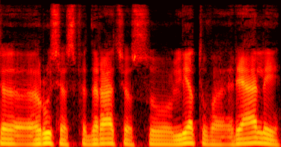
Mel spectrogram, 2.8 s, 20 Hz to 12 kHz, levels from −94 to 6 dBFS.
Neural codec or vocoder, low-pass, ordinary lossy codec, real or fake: none; 10.8 kHz; MP3, 64 kbps; real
